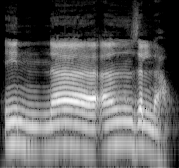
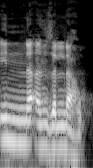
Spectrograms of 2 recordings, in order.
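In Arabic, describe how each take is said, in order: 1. الحركة بعد النون ممدودة. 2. الحركة بعد النون قصيرة. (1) "مد الألف بمقدار حركتين هكذا" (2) "لا نقول إن أنزلناه"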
